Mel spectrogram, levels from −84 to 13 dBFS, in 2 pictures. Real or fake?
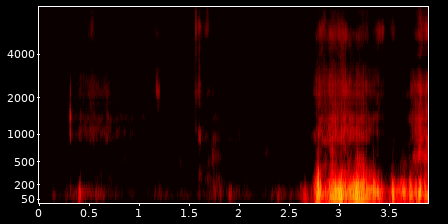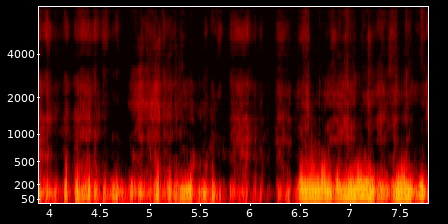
fake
